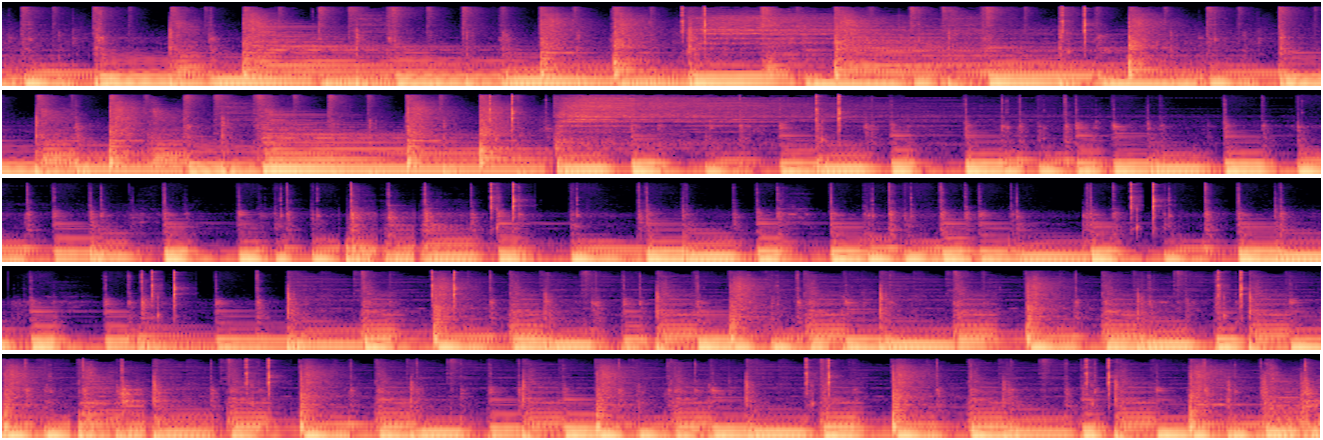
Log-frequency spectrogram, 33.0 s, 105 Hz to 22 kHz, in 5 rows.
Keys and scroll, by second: 22.8-24.3 typing, 26.9 super+t.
